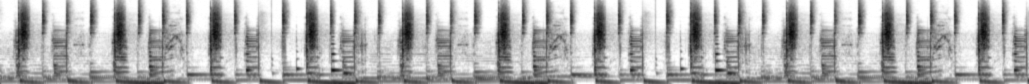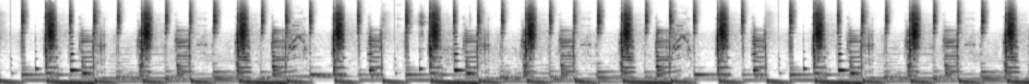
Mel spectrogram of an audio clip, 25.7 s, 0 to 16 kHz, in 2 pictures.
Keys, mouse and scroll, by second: 6.1-7.5 drag, 9.5-13.8 right drag, 14.0-15.2 scroll down 6, 15.2-17.1 shift+middle drag, 17.1 KP_1, 17.5 shift+middle click, 18.4-19.7 drag, 21.1 shift+click, 22.9 ctrl+l.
